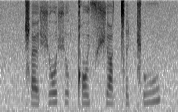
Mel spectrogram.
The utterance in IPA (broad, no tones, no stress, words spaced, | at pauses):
ǁæʃɔʃɔ ǃɔsʲʃɑ ǀeǁu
